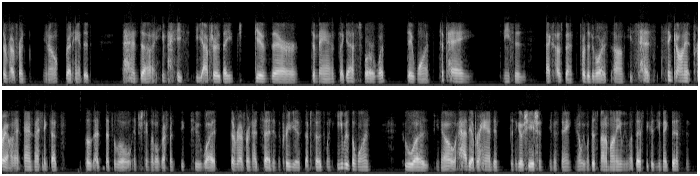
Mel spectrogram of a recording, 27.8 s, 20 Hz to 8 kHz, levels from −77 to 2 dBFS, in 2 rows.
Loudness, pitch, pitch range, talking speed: -21 LUFS, 95 Hz, 60-95 Hz, 205 wpm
